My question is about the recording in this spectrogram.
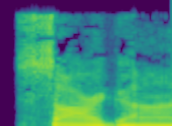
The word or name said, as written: Sargon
